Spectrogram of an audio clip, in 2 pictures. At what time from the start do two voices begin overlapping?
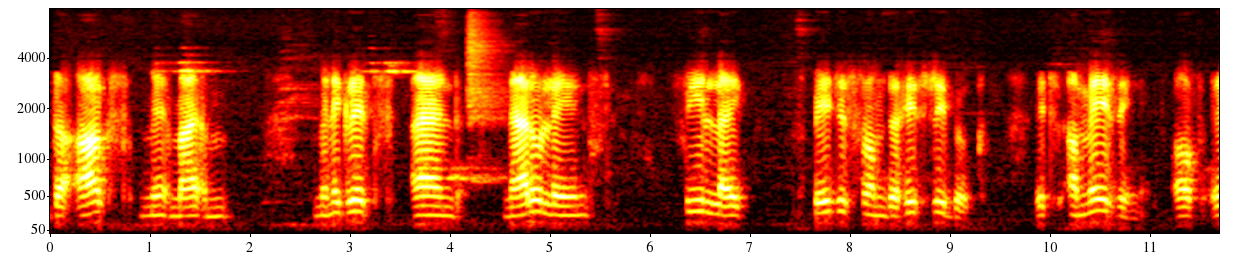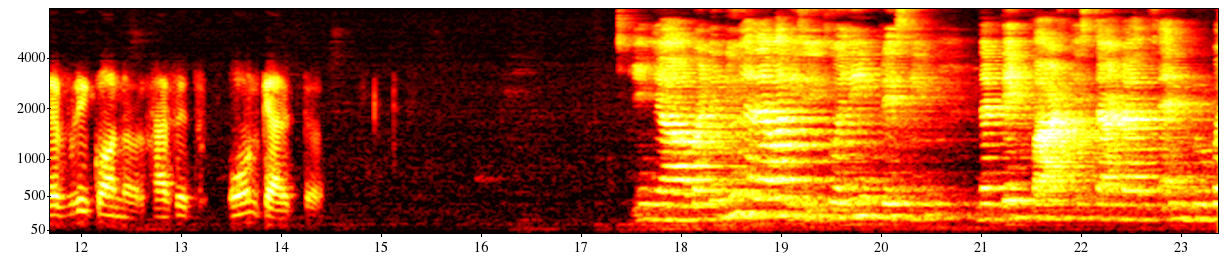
none

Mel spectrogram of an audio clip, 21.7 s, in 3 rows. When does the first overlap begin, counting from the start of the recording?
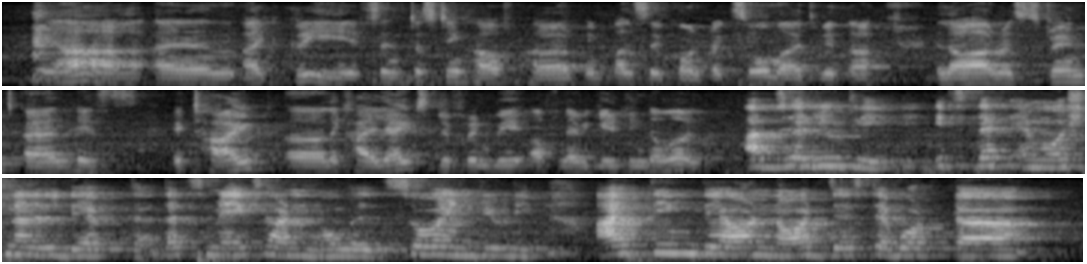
none

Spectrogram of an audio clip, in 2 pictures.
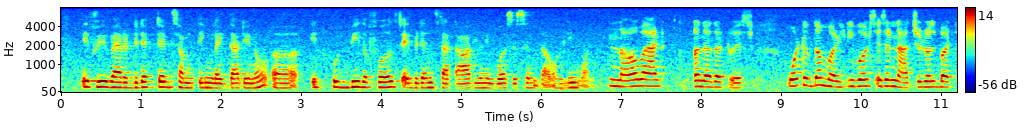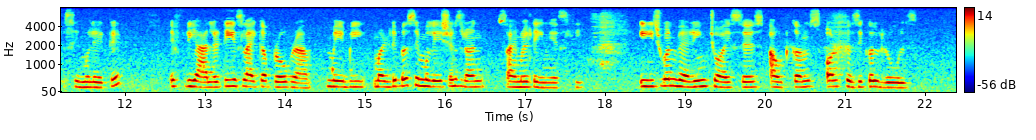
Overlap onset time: none

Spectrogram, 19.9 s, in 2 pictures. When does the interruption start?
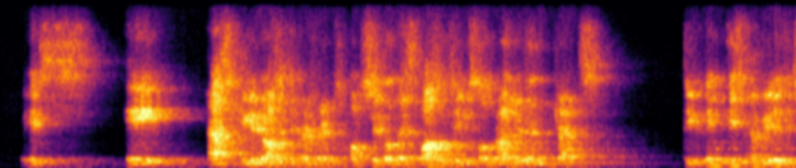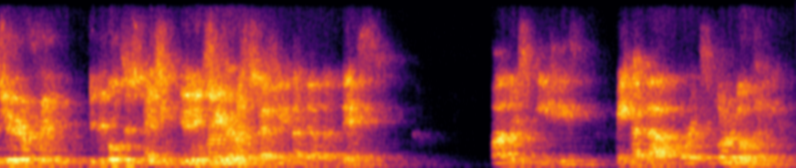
11.7 s

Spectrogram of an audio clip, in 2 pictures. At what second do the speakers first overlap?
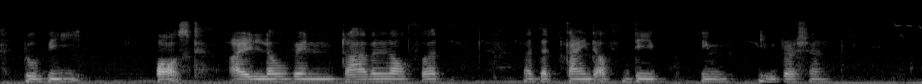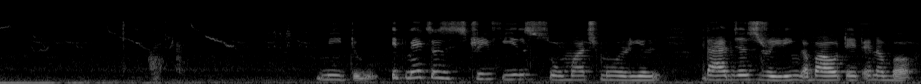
none

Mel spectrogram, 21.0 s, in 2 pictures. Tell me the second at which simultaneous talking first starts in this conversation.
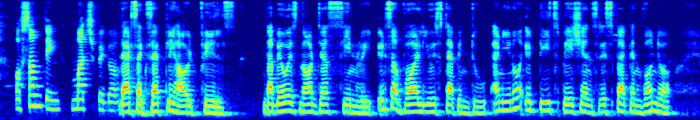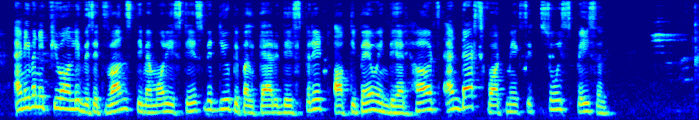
none

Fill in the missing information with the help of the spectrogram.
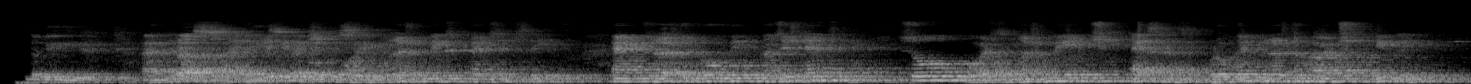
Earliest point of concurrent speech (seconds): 1.6 s

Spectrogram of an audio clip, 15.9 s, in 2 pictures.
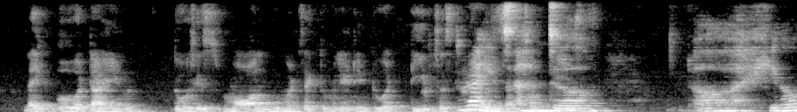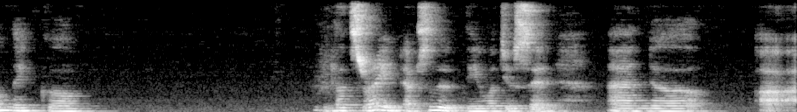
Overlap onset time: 4.6 s

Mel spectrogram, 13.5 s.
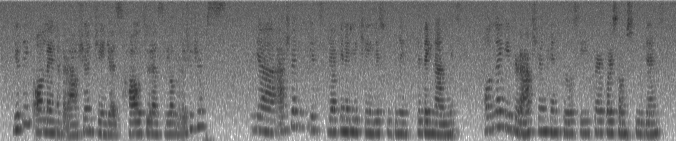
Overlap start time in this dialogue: none

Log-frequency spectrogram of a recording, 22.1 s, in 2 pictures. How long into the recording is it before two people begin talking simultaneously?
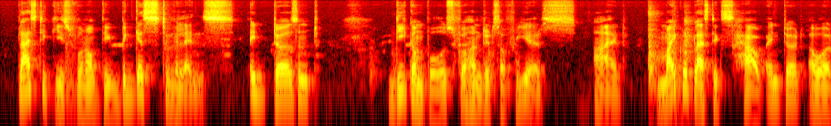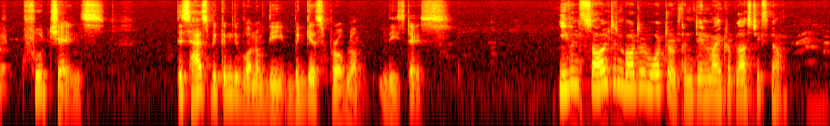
none

